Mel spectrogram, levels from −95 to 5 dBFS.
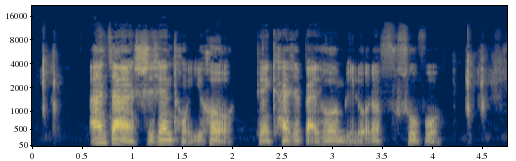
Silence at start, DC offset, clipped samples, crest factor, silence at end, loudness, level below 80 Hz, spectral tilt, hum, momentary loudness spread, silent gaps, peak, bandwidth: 0.1 s; under 0.1%; under 0.1%; 22 dB; 0.1 s; -22 LUFS; -64 dBFS; -3 dB/octave; none; 16 LU; none; -2 dBFS; 12 kHz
